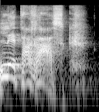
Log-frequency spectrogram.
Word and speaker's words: Le Tarasque: ¿Qué sería la forma apropiada de, pronunciarlo, no? – Muy elegante, además. Le Tarasque.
